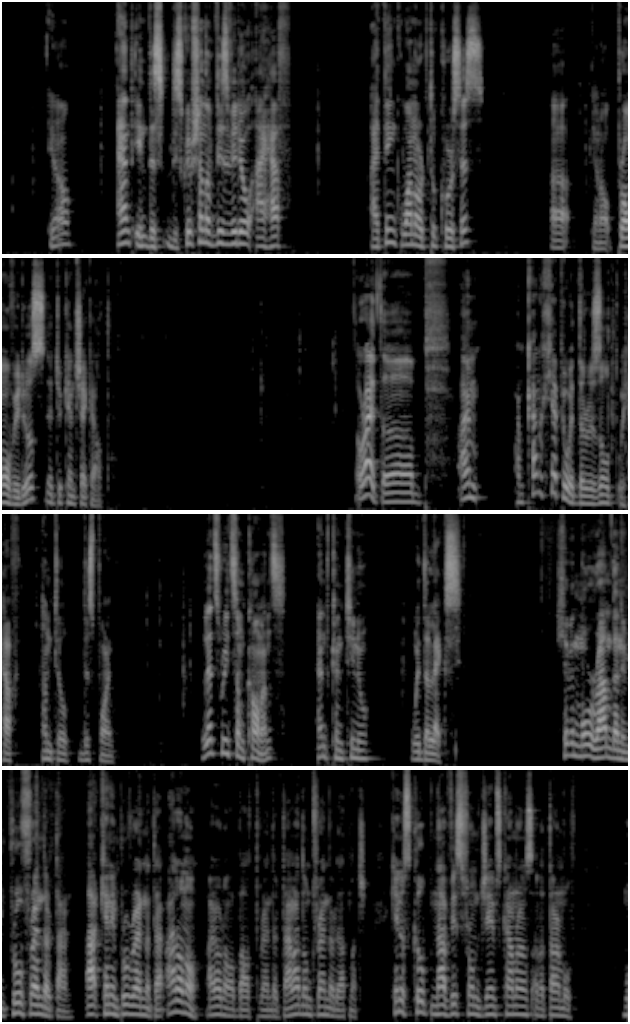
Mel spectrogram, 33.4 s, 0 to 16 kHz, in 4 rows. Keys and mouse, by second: 2.1 ctrl+z, 5.2-11.3 alt+drag, 11.3-15.5 ctrl+alt+shift+right drag, 12.5 alt+q, 15.5-33.3 alt+drag, 16.5 ctrl+Tab, 18.9 Tab.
